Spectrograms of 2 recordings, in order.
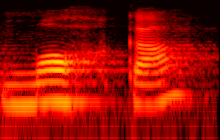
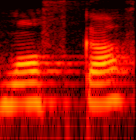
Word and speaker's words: mosca: Otros ejemplos son mosca, no decimos mosca, sino mosca. Pasto, no decimos pasto, sino pasto. O fiesta, no decimos fiesta, decimos fiesta, ¿sí? Un poquito más aspirado.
